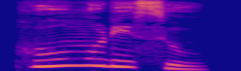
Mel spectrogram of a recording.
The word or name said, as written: ಹೂಮುಡಿಸು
